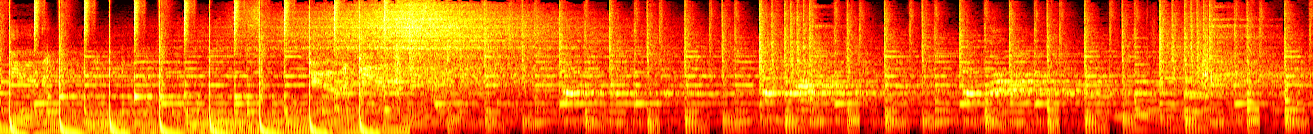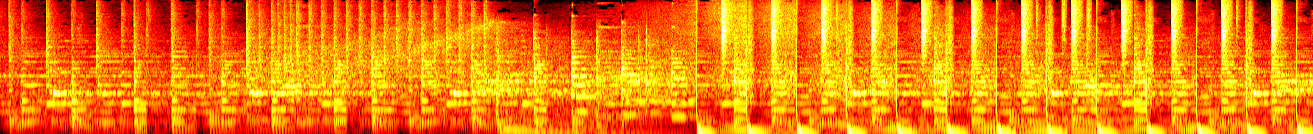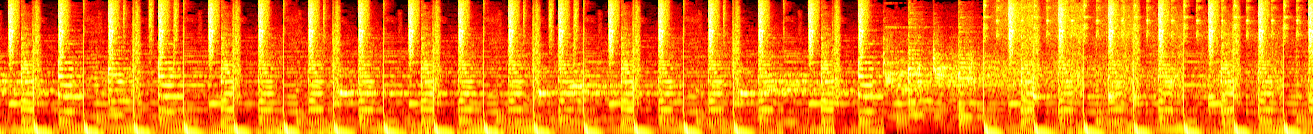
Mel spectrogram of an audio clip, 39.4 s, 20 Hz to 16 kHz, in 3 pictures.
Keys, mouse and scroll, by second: 2.0 typing, 2.6-4.7 scroll up 1, 4.7-5.0 scroll down 1, 5.9 click, 6.2 alt+scroll up 1, 6.9 click, 7.3 alt+scroll up 1, 8.1 click, 8.9-12.0 drag, 13.1 Up, 16.5 click, 16.5 typing, 16.9-18.5 scroll down 1, 18.5 click, 19.1-20.2 scroll down 1, 20.8 click, 21.3-22.2 alt+scroll down 1, 22.4 click, 22.6 space, 22.8 click, 23.2 space, 23.5 alt+scroll down 1, 25.8 click, 26.3 space, 26.4 click, 26.8 space, 28.2 click, 28.5 space, 28.6 click, 29.0 space, 29.4 click, 30.3 space, 30.5 click, 30.8 space, 32.0 click, 34.8 click, 35.0 alt+scroll up 1, 36.6 click.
